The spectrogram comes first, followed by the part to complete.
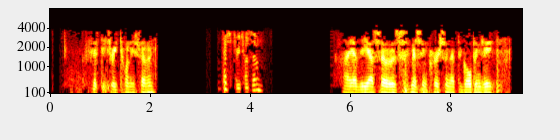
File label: Sheriff Dispatch, scanner; Mesa County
